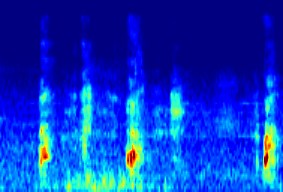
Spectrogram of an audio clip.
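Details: French Bulldog Bogey after a squirrel, giving three short, fairly soft barks spread over about four seconds, irregularly spaced, over a steady background hiss.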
